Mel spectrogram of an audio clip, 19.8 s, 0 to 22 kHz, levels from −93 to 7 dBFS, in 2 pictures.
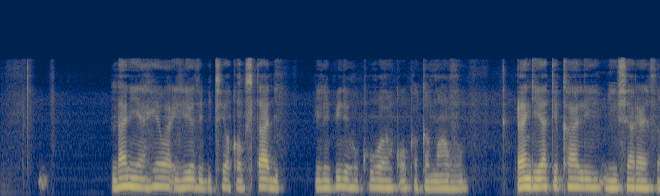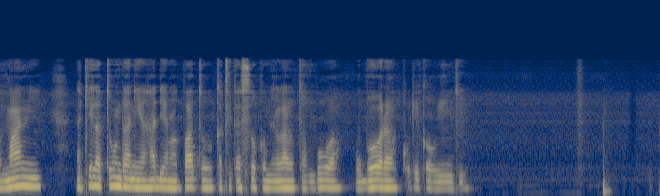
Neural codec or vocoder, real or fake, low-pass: autoencoder, 48 kHz, 32 numbers a frame, DAC-VAE, trained on Japanese speech; fake; 7.2 kHz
